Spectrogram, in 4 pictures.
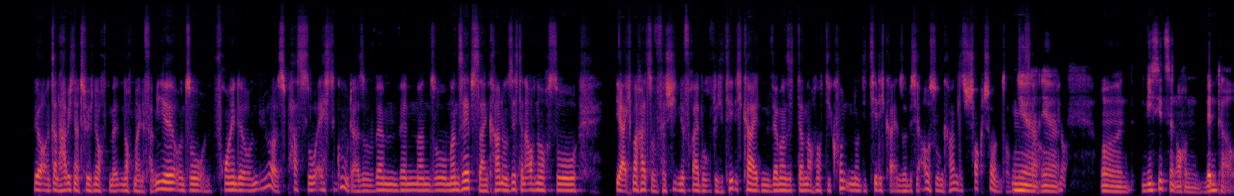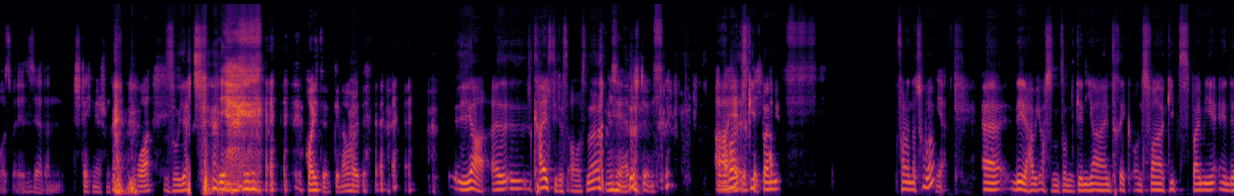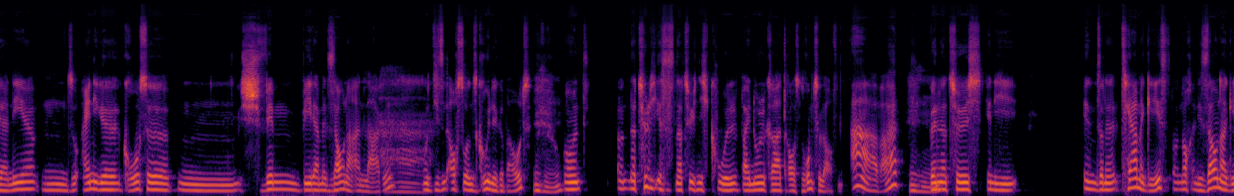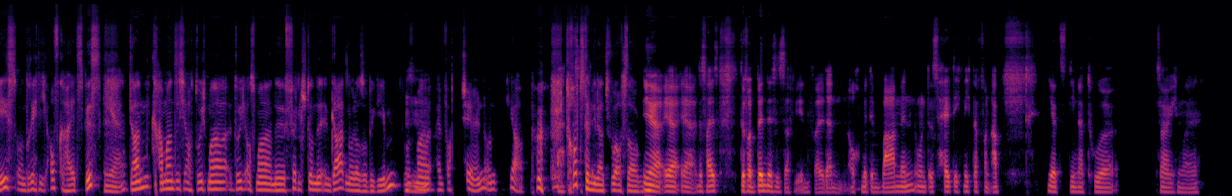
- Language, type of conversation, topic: German, podcast, Wie wichtig ist dir Zeit in der Natur?
- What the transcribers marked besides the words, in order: chuckle; laughing while speaking: "So jetzt"; chuckle; other background noise; laughing while speaking: "Ja, heute, genau, heute"; chuckle; laugh; laugh; joyful: "Hm ja, das stimmt. Aber hält es dich ab"; chuckle; stressed: "Aber"; chuckle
